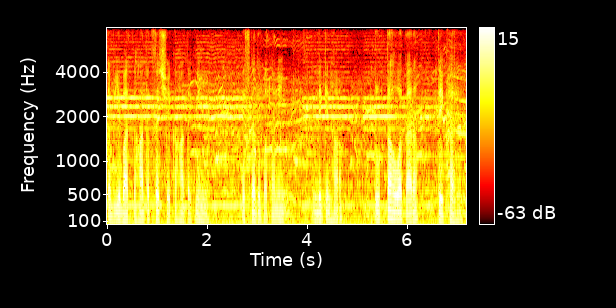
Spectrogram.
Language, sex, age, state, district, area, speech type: Urdu, male, 30-45, Uttar Pradesh, Lucknow, urban, spontaneous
